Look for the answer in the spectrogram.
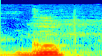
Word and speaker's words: Goop: Goop. – It rhymes with poop.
